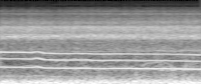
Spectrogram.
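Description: A man on a zip line giving one long, held yell that sinks slightly at the end, over a steady rush of wind on the microphone and the pulley trolley running along the steel cable.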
